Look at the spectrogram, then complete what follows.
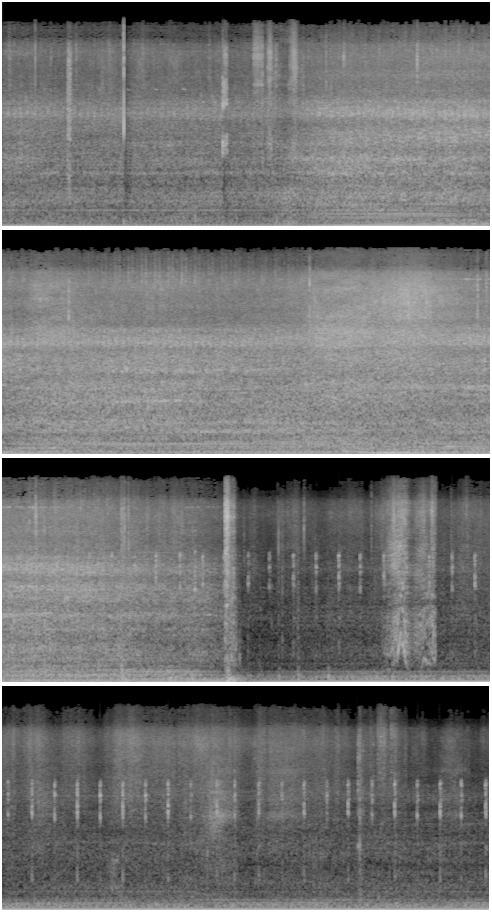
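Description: A Volvo FM truck's diesel engine runs under a steady low drone, with louder driving noise through the middle. About eighteen seconds in there is a single sharp knock, after which it quietens and a steady ticking sets in, typical of the turn-signal indicator.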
